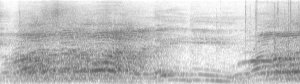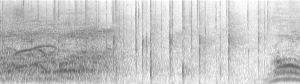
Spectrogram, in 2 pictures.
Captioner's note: crowd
